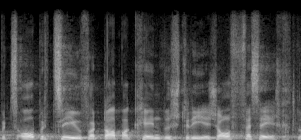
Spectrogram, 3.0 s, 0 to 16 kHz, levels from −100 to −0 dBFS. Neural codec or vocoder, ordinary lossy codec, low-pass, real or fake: none; none; 14.4 kHz; real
